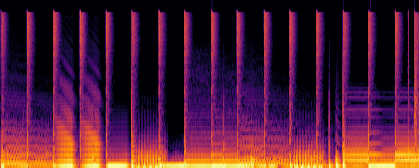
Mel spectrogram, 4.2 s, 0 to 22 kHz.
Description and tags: Attack loop 114 bpm-16
It is a one measure 4/4 drumloop at 114 bpm, created with the Waldorf Attack VSTi within Cubase SX.
The loop has a low tempo more experimental electro feel with some
expressive bass sounds, most of them having a pitch of C. The drumloop
for loops 10 till 19 is always the same. The variation is in the bass.
Loops 18 and 19 contain the drums only, where 09 is the most stripped
version of the two. Mastering (EQ, Stereo Enhancer, Multi-Band expand/compress/limit, dither, fades at start and/or end) done within Wavelab.
114-bpm, bass, drumloop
